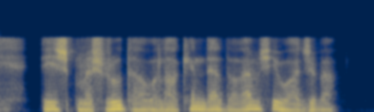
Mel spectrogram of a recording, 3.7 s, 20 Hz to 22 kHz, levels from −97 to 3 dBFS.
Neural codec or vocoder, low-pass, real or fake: codec, 16 kHz, about 1 kbps, DyCAST, with the encoder's durations; 5.4 kHz; fake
